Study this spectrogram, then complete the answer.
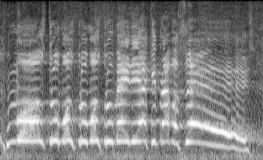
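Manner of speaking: high, roaring hype call; fighting game announcer. Real, not acted. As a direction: belt it out like an arena announcer. Caster hyping a triple kill.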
